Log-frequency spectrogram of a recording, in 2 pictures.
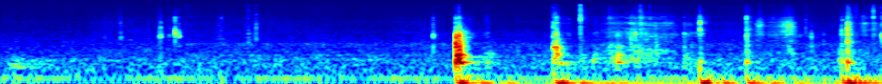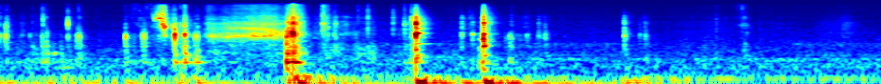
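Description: Plastic CD jewel case handled and opened, starting about four seconds in: a scatter of sharp plastic clicks and snaps from the hinged lid and disc tray, with paper rustling as the booklet is slid out of the lid.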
